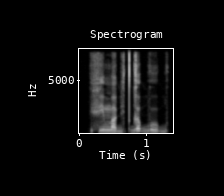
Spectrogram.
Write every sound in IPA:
fʲemabʲe̤tɡə bub

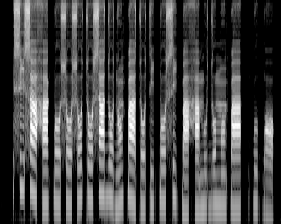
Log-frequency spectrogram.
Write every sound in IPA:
si˦sa˦˨ha˨ k͡po˨so˨so˨˦ to˧sa˦do˦˨dɔ̃˨˦ k͡pa˦˨ to˧ti˧k͡po˦ si˦˨ k͡pa˨ha˧mu˧ do˦mɔ̃˦ k͡pa˦ | k͡pu˧ ɡ͡bɔ˨

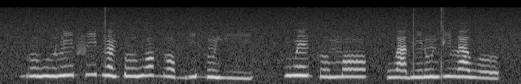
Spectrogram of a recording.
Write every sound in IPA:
ɡo˧wu˧lĩ˦ fi˦dã˦˨k͡po˧wɔ˦ ɡɔ˦˨bi˨˦hũ˧ji˨ | wɛ̃˦ ko˧ mɔ˦ | wa˨dĩ˨ɾũ˧di˧ la˧wo˨

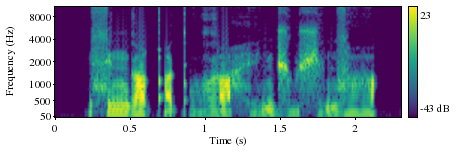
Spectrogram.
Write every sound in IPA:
sɪ˥ŋɡɑ˦qʼə˩kʼɔ̤˩ ɣɑ˩he̤˩ nd͡ʒṳ˨ʃə̤˩nzɑ̤˦

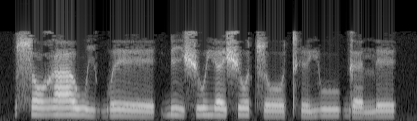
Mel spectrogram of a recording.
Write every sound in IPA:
sɔ˦ɣaː˦wi˨ɡʷeː˦˨ | ɗi˦˨ ʃu˦jɛ˦ ʃo˦t͡soː˨tʰɪ˨ juː˦ɡɛ˨ ne˦

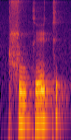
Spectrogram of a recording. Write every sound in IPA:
ɬukek

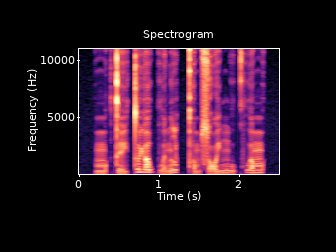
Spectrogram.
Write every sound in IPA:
mɐ˨˥k̚ t̪e˨˥jt̪ɵ˥ɥɐ˥w kʷɐ˨˥n lʊ˨˥k̚pʰɐ˨˩msɔː˨˧j ŋuː˧kʷʰɐ˥m

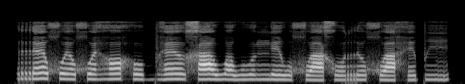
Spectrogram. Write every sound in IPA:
rɛχʷeə̯χʷɛ ɦʌho bʱɛə̯ xawʌwuə̯ ŋew χʷaxorɯ χʷahepi

